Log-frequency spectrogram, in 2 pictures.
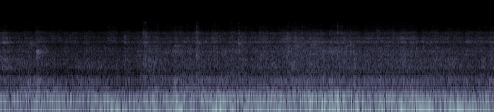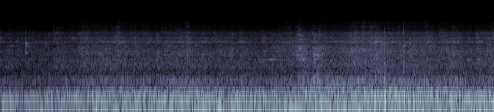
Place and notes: contact microphones on metallic fence in a forest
